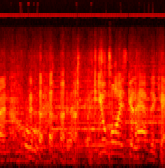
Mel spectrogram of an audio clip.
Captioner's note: George chuckles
